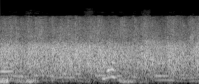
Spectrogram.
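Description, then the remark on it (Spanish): Steady applause sound effect played by the host on the radio show Cocinando con la Voz, a dense crackle of many hands clapping at a constant loudness for about two seconds, with a faint voice murmuring underneath. “No, yo puse mucho aplauso y no escuché el comentario.”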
